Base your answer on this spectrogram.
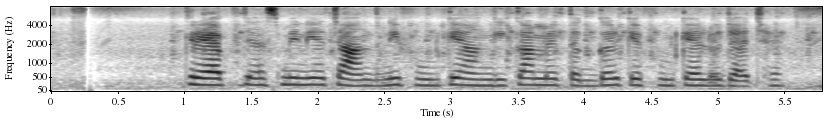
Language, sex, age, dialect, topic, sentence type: Maithili, female, 18-24, Angika, agriculture, statement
